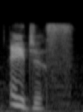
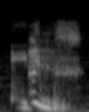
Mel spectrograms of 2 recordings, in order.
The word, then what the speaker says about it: Aegis: Hire group known as, I don't want to mispronounce it. Aegis. Aegis.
